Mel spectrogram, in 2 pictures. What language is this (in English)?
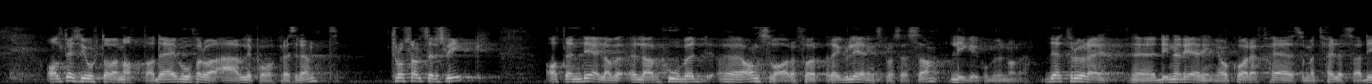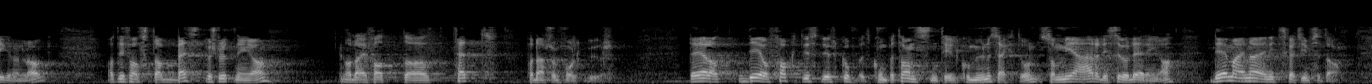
Norwegian Nynorsk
